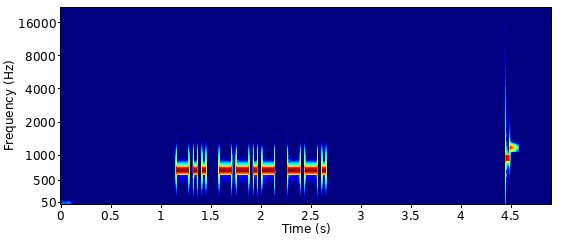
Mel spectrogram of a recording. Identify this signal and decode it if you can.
Morse code, heard as a keyed tone, about 28 wpm, 700 Hz. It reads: DQG
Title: USA Call Sign Postfixes - 3 Letters 28wpm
